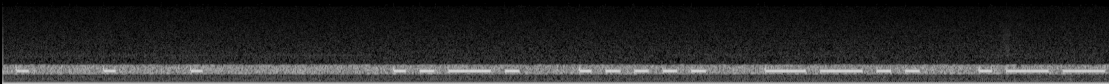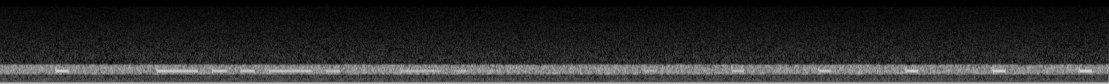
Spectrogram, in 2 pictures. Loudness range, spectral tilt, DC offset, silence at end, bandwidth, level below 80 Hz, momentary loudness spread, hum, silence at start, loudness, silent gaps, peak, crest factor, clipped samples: 9 LU; -5.5 dB/octave; 10%; 0 s; 16.5 kHz; -34 dBFS; 12 LU; none; 0 s; -20 LUFS; none; -4 dBFS; 12 dB; under 0.1%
